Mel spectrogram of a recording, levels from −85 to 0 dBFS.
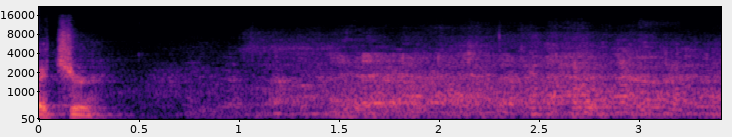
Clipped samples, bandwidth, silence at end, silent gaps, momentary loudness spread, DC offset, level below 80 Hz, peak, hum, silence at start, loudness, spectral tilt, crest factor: under 0.1%; 16.5 kHz; 0 s; none; 19 LU; under 0.1%; -72 dBFS; -12 dBFS; none; 0 s; -34 LUFS; -3.5 dB/octave; 22 dB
